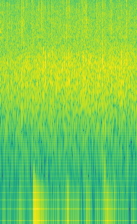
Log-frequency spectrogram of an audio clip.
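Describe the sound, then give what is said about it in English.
Applause sound effect played in a studio: steady, dense crowd clapping at an even loudness, with a few soft low thumps mixed in. “playing that applause”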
